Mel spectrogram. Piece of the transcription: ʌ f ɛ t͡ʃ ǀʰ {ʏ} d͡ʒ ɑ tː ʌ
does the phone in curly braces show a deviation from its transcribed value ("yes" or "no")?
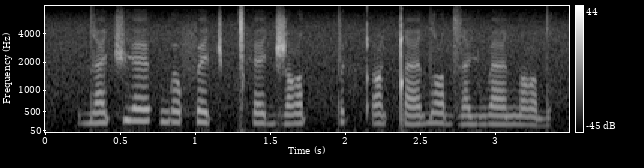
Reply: yes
